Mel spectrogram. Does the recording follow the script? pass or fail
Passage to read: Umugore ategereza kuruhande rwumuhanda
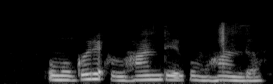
fail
